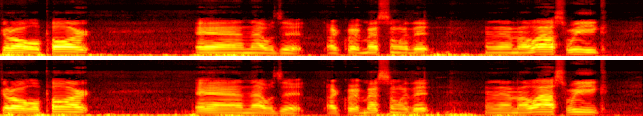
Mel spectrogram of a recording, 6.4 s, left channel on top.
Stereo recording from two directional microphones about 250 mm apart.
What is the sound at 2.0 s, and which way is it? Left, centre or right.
Speech, centre.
